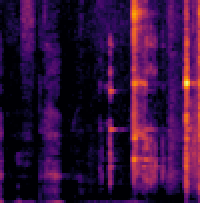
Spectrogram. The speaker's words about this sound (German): Cool, klingt gut, ich trinke erstmal einen Schluck Tee.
